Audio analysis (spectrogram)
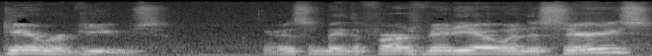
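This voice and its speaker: A man with a fairly high pitch talks while noticeable background noise plays underneath. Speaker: outdoor gear reviewer. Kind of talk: casual product review. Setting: indoors at home. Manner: loud.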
